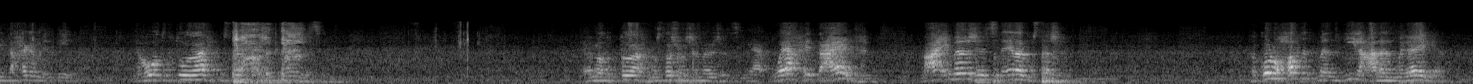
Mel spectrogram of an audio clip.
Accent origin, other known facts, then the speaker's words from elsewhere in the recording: Egypt; now in United States; قلت لهم اولاد الكلب عشان انا مصري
